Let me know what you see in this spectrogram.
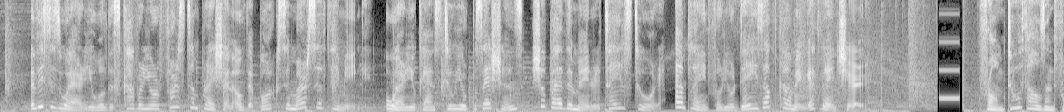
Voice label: english with arabic accent, english female voices arabic accent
